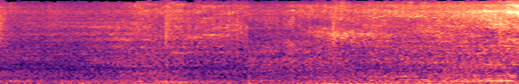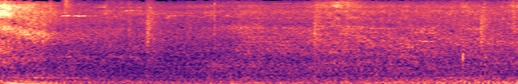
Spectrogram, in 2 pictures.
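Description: Street traffic rumbling steadily. A motor vehicle passes close about five seconds in: its engine swells, then drops in pitch as it goes by.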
